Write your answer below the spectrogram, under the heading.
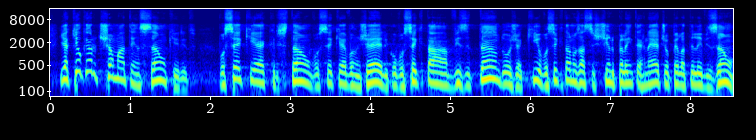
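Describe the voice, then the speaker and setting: A man talks very fast at a high pitch, with ordinary pitch variation. The sound is dry, close and echo-free, very clean with a silent background. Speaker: pastor. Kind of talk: sermon. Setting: church with congregation, also broadcast.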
